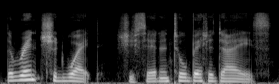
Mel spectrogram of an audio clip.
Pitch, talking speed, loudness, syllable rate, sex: 155 Hz, 195 wpm, -19 LUFS, 4.4 syllables/s, female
